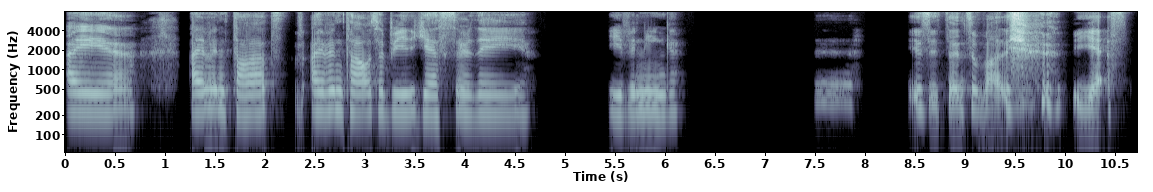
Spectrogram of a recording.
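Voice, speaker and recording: Woman streamer, high and gravelly, slow, tired and teary, casual chat. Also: fairly even intonation, warm tone. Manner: emotional, thanking viewers, near tears.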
